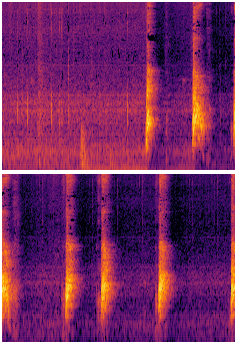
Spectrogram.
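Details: Maltese dog lying down and stretching its front legs, giving short sharp barks about once a second, seven in a row after a quiet opening with a faint low rumble.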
